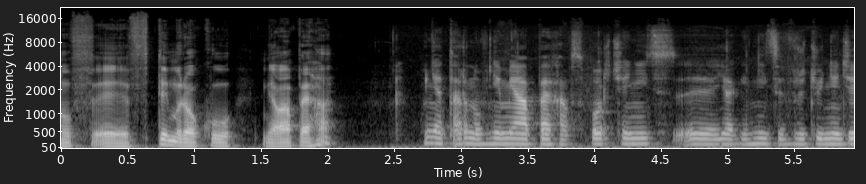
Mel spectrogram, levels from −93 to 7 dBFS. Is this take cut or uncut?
uncut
